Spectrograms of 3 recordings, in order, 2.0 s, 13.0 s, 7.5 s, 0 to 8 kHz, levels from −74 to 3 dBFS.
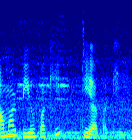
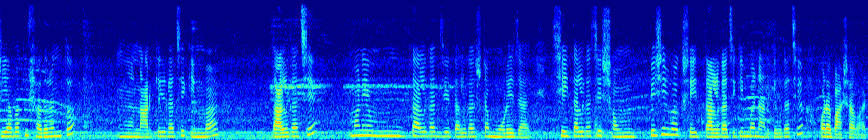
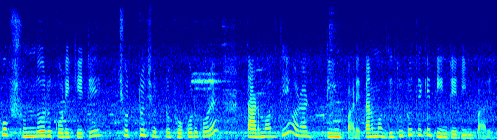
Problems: constant background noise, background conversations at intervals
